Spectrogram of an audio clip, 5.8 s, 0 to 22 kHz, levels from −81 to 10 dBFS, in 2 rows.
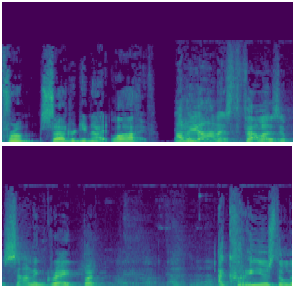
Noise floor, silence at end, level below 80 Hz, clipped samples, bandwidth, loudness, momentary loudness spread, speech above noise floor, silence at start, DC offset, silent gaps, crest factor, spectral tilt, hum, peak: -39 dBFS; 0 s; -46 dBFS; under 0.1%; 16 kHz; -19 LUFS; 19 LU; 20 dB; 0 s; under 0.1%; none; 18 dB; -4.5 dB/octave; none; 0 dBFS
